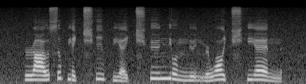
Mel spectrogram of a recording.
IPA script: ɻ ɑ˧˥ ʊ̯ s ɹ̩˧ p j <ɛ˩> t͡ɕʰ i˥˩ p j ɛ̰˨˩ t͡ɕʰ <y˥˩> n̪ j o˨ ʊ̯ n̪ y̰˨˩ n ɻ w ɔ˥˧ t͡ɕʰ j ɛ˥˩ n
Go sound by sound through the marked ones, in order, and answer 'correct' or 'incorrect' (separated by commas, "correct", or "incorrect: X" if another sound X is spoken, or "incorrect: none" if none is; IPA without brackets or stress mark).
correct, incorrect: y˥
